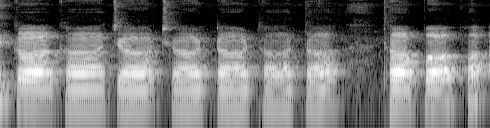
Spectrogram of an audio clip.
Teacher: अघोष वह ध्वनियाँ होती हैं जिनमें स्वर रज्जु में कंपन नहीं होता है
